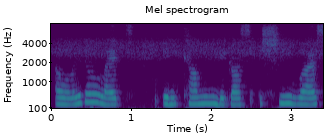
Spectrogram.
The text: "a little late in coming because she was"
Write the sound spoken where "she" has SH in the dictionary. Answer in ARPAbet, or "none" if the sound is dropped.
SH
